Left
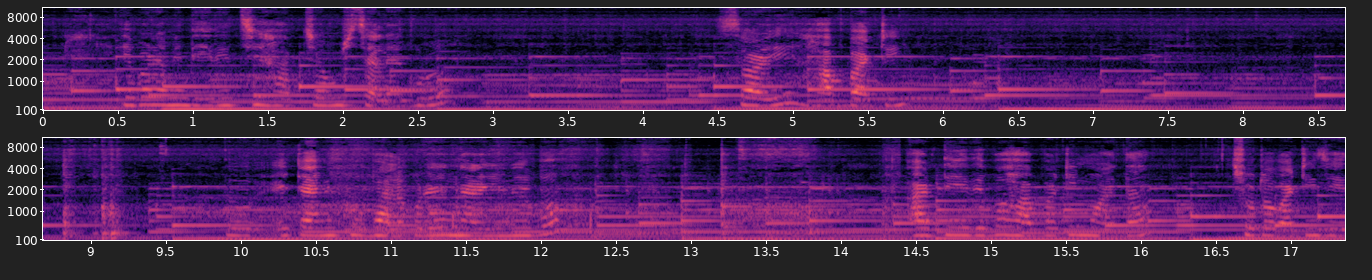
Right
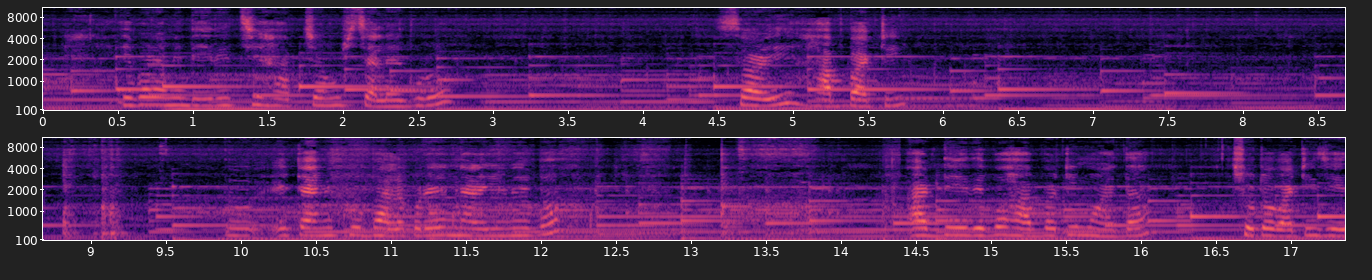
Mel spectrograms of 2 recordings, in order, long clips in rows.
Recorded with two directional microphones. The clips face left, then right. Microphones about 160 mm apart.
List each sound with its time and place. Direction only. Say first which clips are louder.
0.5 s speech: right 3 dB; 45° right (ahead or behind)
4.5 s speech: right 4 dB; 45° right (ahead or behind)
10.2 s speech: right 2 dB; 50° right (ahead or behind)
12.6 s music: right 1 dB; centre (ahead or behind)
14.4 s speech: right 6 dB; 50° right (ahead or behind)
